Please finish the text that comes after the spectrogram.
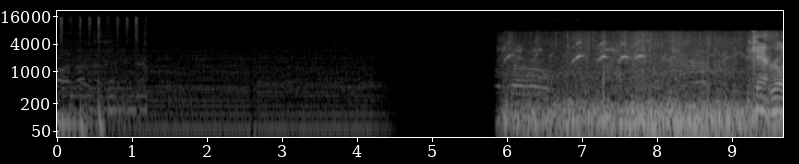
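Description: Cattle on a Kansas ranch low and moo in the second half, following a quieter stretch of tonal music and a brief gap of silence.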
